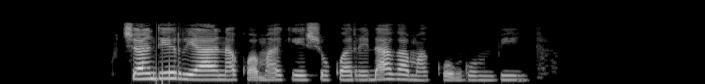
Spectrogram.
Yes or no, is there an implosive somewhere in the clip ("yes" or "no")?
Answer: yes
